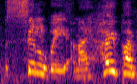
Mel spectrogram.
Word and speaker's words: Silwy: So this time it's a German company called Silwy, and I hope I'm pronouncing that right because I've never actually heard it pronounced out loud, but it's S-I-L-W-Y. Silwy? German, yeah, W's a V, and it's Silwy perhaps.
